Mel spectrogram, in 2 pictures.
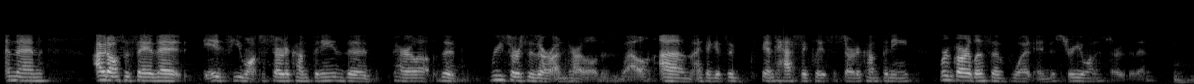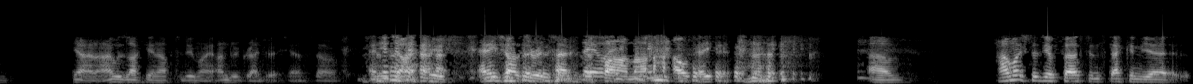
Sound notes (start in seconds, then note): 15.5 laugh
